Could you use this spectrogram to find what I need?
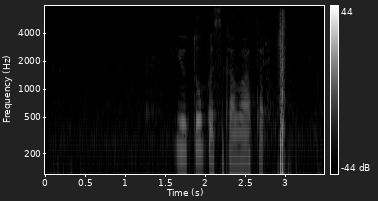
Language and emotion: Russian, neutral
